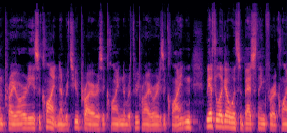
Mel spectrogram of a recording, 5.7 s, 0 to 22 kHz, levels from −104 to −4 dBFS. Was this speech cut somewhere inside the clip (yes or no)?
yes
